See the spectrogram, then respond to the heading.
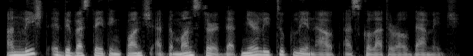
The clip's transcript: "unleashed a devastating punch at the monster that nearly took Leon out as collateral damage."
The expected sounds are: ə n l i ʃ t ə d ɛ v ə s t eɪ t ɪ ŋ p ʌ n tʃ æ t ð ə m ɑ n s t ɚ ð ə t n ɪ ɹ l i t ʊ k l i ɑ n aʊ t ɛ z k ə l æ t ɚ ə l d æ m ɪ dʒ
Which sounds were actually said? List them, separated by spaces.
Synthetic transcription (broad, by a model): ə n l i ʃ t ə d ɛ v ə s t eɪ t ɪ ŋ p ʌ n tʃ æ t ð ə m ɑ n s t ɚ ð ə t n ɪ ɹ l i t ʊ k l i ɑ n aʊ t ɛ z k ə l æ t ɚ ə l d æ m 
